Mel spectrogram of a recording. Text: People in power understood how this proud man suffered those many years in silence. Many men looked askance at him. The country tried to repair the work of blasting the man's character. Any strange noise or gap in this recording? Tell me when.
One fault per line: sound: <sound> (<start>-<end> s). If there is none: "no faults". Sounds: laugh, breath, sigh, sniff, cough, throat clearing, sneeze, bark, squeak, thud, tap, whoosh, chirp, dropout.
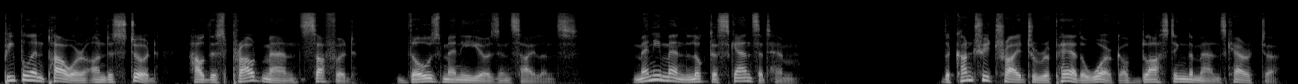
no faults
